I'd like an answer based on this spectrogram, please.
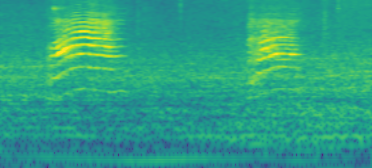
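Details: Black house cat, excited and noisy after finding an insect at home, gives two drawn-out meows about two seconds apart. Each is bright and harmonic-rich, rising then falling, over a faint steady room hum.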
